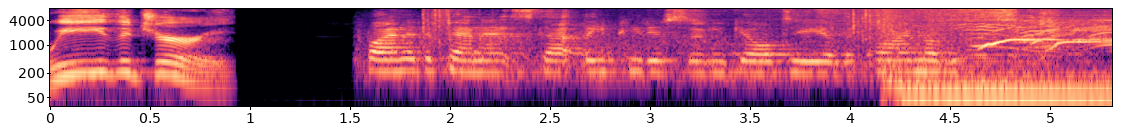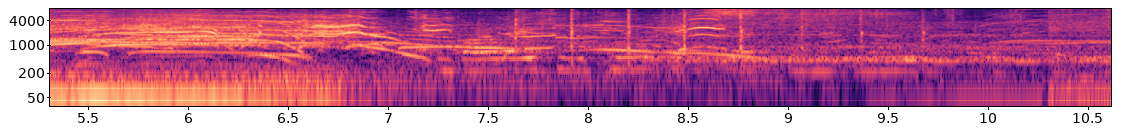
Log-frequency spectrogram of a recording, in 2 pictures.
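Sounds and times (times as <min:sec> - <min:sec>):
speech: 0:00.0 - 0:01.0, 0:01.6 - 0:05.0, 0:07.5 - 0:09.0
large crowd cheering wildly at a verdict: 0:04.5 - 0:10.6
scattered claps: 0:07.2 - 0:10.6.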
